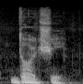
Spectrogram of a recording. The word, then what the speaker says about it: dolci: Und äh, Dolce, Dolci, wie heißt es richtig? Dolci. Dolci, mhm. e wie i ausgesprochen? Ja, Dolci.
